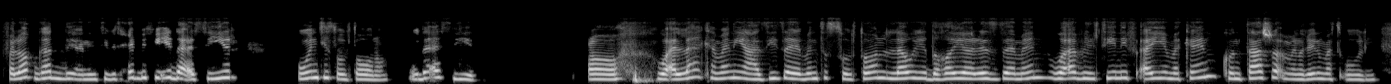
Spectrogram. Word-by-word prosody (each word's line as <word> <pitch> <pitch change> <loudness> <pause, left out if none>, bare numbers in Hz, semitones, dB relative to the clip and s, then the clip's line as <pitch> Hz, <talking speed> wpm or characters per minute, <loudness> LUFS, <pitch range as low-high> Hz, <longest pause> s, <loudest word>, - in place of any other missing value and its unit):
فاللي 255 +2 +1
هو 320 - +4
بجد 275 0 +1
يعني 230 -3 -1
أنتِ 230 - -6
بتحبِّي 275 +6 -1
فيه 310 - +1
إيه - - +2
ده - - +3
أسير 270 +7 +1 0.7
وأنتِ 310 +4 +3
سُلطانة 230 -5 -1 0.2
وده 280 +7 0
أسير. 240 -9 -2 1.1
آه، 240 0 +4 0.4
وقال 240 -1 +5
لها 320 +4 0
كمان 285 0 -2
"يا 290 -3 -1
عزيزة 265 +4 0
يا 260 -2 +4
بنت 265 +4 -2
السُلطان 270 +1 -1
لو 275 +2 +3
يتغيّر 265 0 +2
الزمان 270 +4 -1
وقابلتيني 275 +2 0
في 275 - -14
أي 280 +2 +1
مكان، 285 +5 -2
كنت 260 -3 -2
أعشق 295 +2 +2
من 240 -2 -3
غير 245 +3 0
ما 250 -1 -3
تقولي" 225 -2 -7
265 Hz, 155 wpm, -17 LUFS, 240-290 Hz, 1.1 s, وقال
